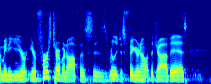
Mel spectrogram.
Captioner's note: none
